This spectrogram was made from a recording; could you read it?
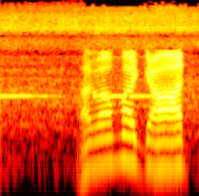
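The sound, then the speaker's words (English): A voice imitates a cement mixer truck engine with three loud, buzzy vocal bursts rising in pitch and growing louder over about a second, as if the truck is rolling closer. A faint steady tone hums underneath. “Here comes the truck.”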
